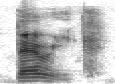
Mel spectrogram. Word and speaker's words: Berwick: So it's actually Berwick. It's got an R in it.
